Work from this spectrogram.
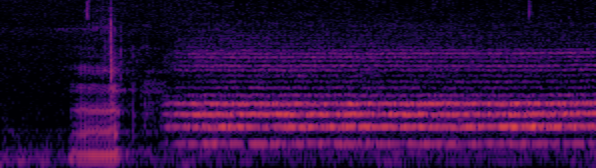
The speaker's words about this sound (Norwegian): Det er et kor her som uh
